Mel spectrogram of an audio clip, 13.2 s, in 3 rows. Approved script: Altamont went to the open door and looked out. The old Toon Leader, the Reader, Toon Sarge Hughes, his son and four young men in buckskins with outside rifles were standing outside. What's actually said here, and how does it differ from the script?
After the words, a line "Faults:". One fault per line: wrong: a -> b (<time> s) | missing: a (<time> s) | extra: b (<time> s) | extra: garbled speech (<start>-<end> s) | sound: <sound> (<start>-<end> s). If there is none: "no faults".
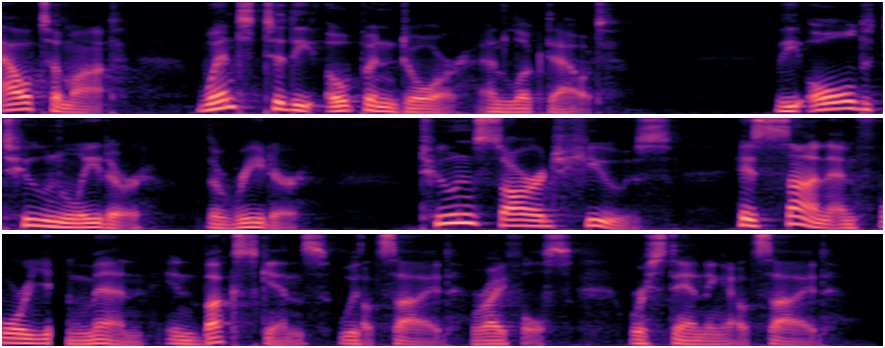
Altamont went to the open door and looked out. The old Toon Leader, the Reader, Toon Sarge Hughes, his son and four young men in buckskins with outside rifles were standing outside.
Faults:
sound: dropout (9.1-9.2 s)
